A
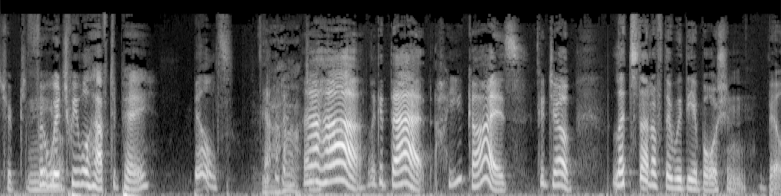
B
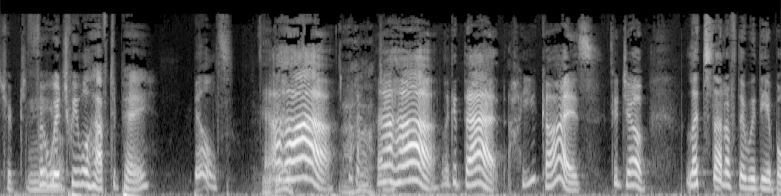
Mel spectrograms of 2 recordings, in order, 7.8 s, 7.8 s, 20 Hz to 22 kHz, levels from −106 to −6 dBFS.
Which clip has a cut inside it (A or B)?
A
